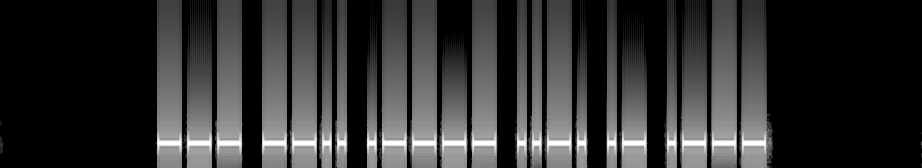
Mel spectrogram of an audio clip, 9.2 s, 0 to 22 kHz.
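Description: Morse code, heard as a keyed tone, about 16 wpm, 600 Hz. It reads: OZ1FAJ
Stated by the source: Morse call sign practice at 16 wpm.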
